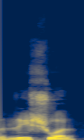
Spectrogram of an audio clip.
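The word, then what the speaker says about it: reassure: तो यहाँ पर है कुछ स्पेलिंग्स, जैसे कि REA, इसको री और श्वर, रीश्वर।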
